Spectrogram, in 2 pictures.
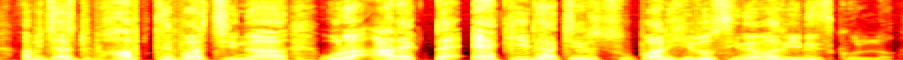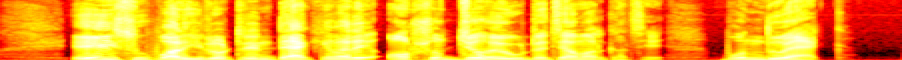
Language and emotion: Bengali, disgusted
